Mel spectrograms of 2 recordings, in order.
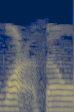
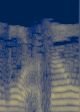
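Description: No difference in how they are said.

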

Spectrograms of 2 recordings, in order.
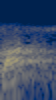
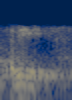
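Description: First: The vowel is a fully open a sound. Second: The vowel leans strongly toward an i sound. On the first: "إما الفتح راء" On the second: "وإما الإمالة ري"

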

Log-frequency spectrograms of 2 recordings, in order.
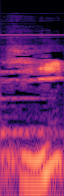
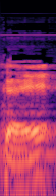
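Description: First: The word is pronounced ji. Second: The word is pronounced gei. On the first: This is the standard correct reading. The speaker calls it right. "但是到人家那儿不念给，他念" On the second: This is the common everyday reading. The speaker calls it wrong. "我们都念给"

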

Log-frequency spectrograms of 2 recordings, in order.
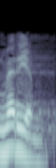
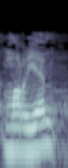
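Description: First: The first syllable lacks the open 'a' vowel. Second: The first syllable has an open 'a' vowel. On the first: This is the everyday local dialect form. The speaker calls it wrong. "احنا بالكويت نقول مريم" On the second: This is the standard classical form. The speaker calls it right. "في اللغة مريم لأن الميم مفتوحة والراء ساكنة"

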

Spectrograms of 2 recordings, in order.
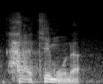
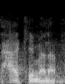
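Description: First: The vowel before the final syllable is u. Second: The vowel before the final syllable is a. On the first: The word is the subject of the sentence. The speaker calls it right. "فهي أصلا حاكمنا" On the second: The word is treated as an object. The speaker calls it wrong. "ليست حاكمنا"

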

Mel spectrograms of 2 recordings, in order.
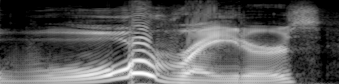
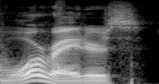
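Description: First: It sounds like a disgusted, put-off reaction. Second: It sounds like a mild, shrugging reaction. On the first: The name sounds actively bad. "you didn't hear it and go" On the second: The name is odd but acceptable. "You just heard it and go"

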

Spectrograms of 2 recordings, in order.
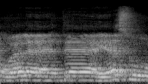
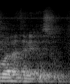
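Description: First: A long vowel then a y comes before s. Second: A glottal stop comes before the s sound. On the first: This is the inverted reading of al-Bazzi. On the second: This is the usual reading.

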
